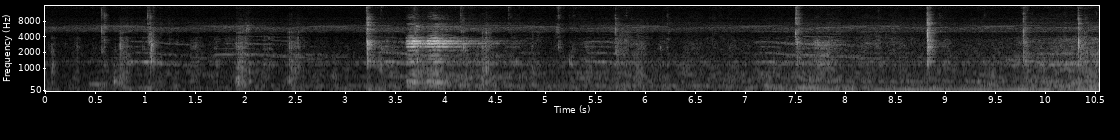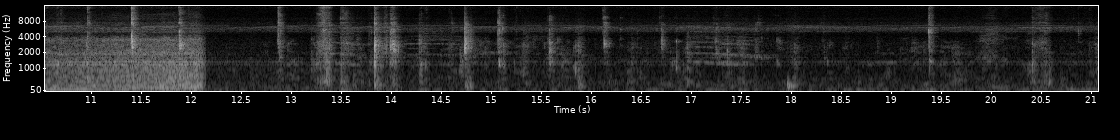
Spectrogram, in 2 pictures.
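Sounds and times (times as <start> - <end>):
person chewing with mouth clicks: 8.8 - 9.1, 12.8 - 21.0.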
